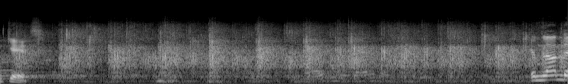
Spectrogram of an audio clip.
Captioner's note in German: Beifall bei der SPD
